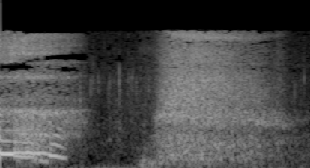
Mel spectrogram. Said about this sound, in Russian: Я прошу прощения, волнуюсь. Ну, дыши глубоко. Давайте вместе все подышим.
